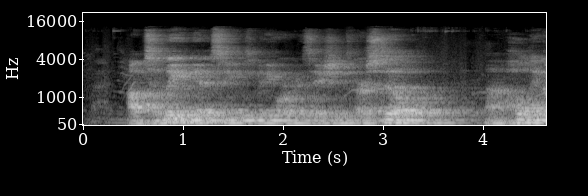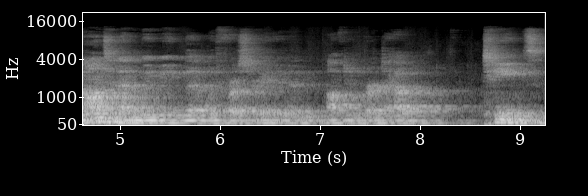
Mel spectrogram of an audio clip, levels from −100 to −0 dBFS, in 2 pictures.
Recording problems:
room echo; strong; dies away in 1.2 s
off-mic speech; far
chatter from many people; faint; throughout; 30 dB below the speech

